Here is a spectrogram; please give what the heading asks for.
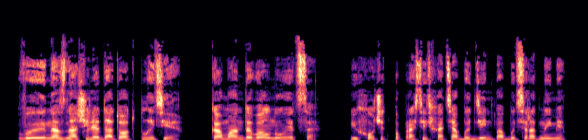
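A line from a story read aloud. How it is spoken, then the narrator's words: Plain. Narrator (Russian): спросил он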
